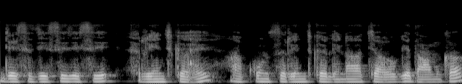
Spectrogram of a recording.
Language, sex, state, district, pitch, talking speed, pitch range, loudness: Hindi, male, Chhattisgarh, Balrampur, 130 Hz, 205 wpm, 125-135 Hz, -21 LUFS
